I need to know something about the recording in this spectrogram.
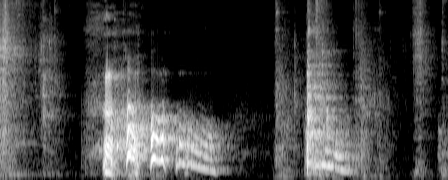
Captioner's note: laughter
